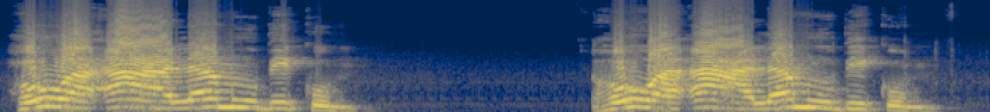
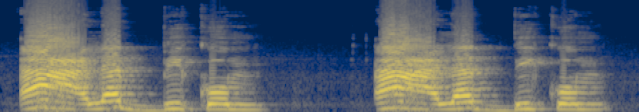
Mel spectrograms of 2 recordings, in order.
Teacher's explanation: فلذلك لما أتت الميم قبل الباء وما قبل الميم متحرك أخفيناها لكي تبقى الغنة · Shown in: first take · وهي الصفة اللازمة عند الميم. · فالميم تخفى عند الباء ولا تدغم · Term: الإخفاء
